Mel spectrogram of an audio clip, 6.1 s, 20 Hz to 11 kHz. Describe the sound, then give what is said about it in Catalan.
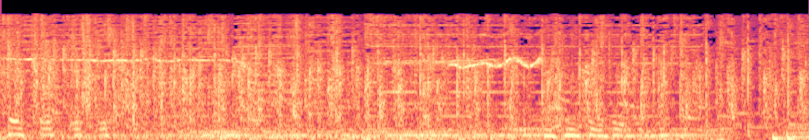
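Dense, steady applause from an audience welcoming TV3's Maria Pau Huguet as a guest of honour fills the whole stretch at a loud, even level, with crowd voices and a few held musical tones mixed into the clapping. “Preguem un fort aplaudiment per Maria Pau Huguet.”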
